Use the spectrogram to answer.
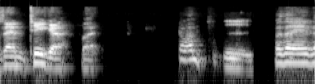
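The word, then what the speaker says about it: Antigua: okay yeah I guess I guess the pron correct pronunciation is Antiga but come on but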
